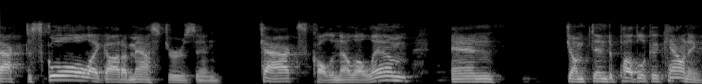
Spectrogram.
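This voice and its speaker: A man with an American accent talks at a moderate pace in a normal speaking voice, his pitch fairly high. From United States. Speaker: corporate tax executive. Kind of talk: podcast interview.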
